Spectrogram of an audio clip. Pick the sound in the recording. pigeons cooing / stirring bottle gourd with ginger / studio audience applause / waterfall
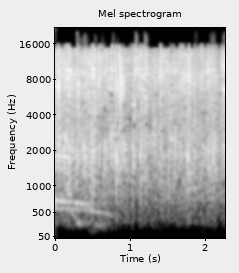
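studio audience applause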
